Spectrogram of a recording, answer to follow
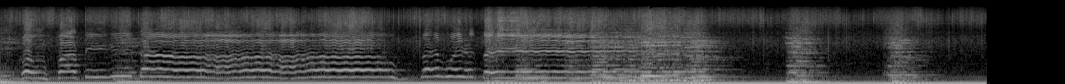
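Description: The closing bars of a Spanish copla played from an old shellac 78 rpm record: a wavering melody line over its accompaniment, with steady surface hiss and crackle and a low hum underneath. The music cuts off suddenly near the end.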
